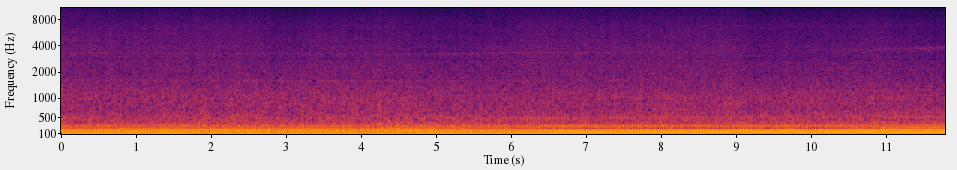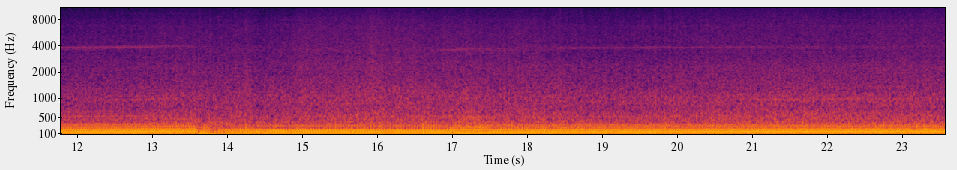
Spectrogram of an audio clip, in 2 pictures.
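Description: A 2012 Harley-Davidson V-Rod Muscle motorcycle engine drones steadily while riding, a loud, continuous low rumble with a brief dip and gear-change shift partway through, no voices over it.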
